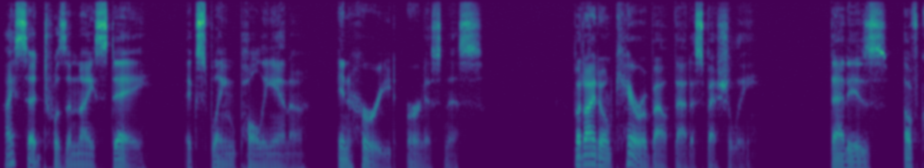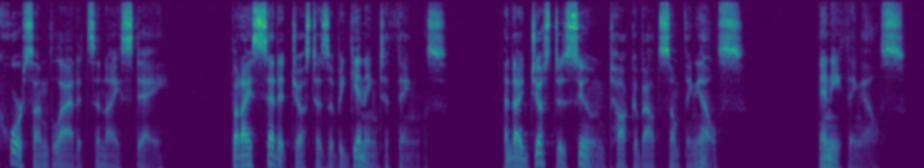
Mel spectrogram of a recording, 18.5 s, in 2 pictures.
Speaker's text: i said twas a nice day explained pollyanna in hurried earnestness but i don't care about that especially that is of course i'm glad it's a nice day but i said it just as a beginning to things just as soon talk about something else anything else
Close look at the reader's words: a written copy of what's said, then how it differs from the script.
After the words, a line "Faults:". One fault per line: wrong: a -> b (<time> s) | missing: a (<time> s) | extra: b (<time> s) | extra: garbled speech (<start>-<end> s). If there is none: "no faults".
i said twas a nice day explained pollyanna in hurried earnestness but i don't care about that especially that is of course i'm glad it's a nice day but i said it just as a beginning to things and i'd just as soon talk about something else anything else
Faults:
extra: and i'd (14.3 s)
